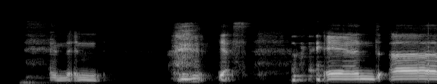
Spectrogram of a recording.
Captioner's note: laughs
